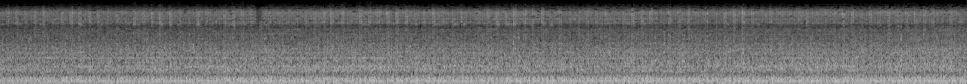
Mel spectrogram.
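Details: 1977 Ford F350 dually tow truck, long-sitting estate-sale find, running on temporary fuel supply: the old six holds a steady, even low rumble at idle with no knocks or misses, though clogged jets or a bad accelerator pump are suspected for its stumble on acceleration.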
